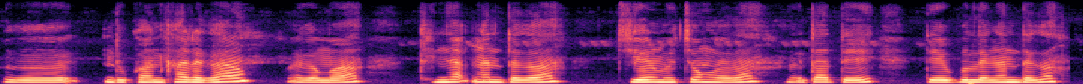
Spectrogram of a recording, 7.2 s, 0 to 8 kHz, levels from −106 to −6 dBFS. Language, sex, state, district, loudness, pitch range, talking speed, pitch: Wancho, female, Arunachal Pradesh, Longding, -17 LUFS, 205-255 Hz, 140 wpm, 215 Hz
